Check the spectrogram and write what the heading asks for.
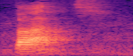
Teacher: if I say bat and I say the B correctly, I can feel it. I can feel it in my voice box. It's vibrating. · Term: voiced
